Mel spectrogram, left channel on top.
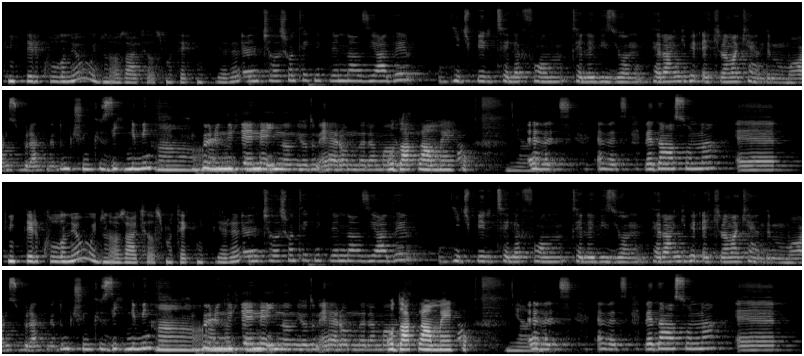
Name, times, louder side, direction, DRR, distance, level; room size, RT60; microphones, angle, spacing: voice 1, 0.1-1.9 2.1-2.4 9.5-10.6 11.8-12.5 13.0-13.4, right 5 dB, 50° right, 11 dB, 0.3 m, -26 dB
voice 2, 2.4-12.0 12.3-12.4 13.3-13.5 13.9-15.7, equal, ahead, 5 dB, 0.7 m, -29 dB
18.0 x 6.0 x 4.4 m, 0.80 s
head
